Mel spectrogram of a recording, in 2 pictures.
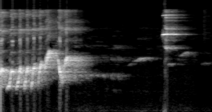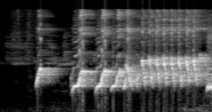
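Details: White-rumped shama song played as a lure to stir other birds to answer: fast trilled whistled phrases, a short gap with a single sharp note, then a rapid, loud run of repeated descending whistles.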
